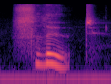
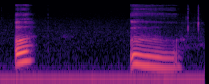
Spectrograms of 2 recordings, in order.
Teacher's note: Which vowel sound is longer? The oo in flute is longer.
